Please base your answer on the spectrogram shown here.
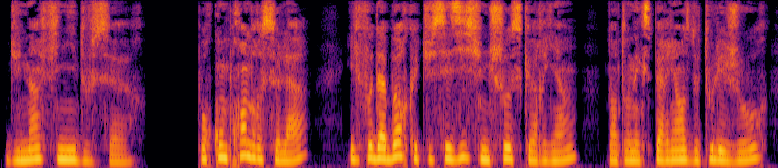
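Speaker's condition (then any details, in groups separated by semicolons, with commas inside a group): No condition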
